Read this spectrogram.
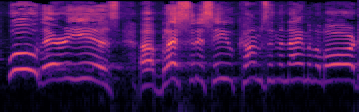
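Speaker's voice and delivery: whole crowd cheering and shouting. Retelling Jesus riding in on the donkey, imitating a crowd shouting. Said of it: "everybody's shouting".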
